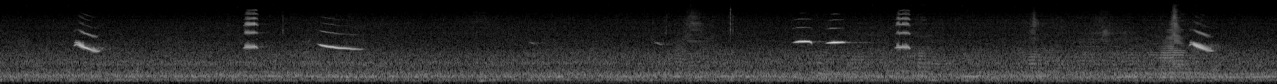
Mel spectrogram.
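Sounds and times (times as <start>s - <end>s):
Eurasian bullfinch Pyrrhula pyrrhula giving soft piping whistles: 0.8s - 1.0s, 2.4s - 2.6s, 8.0s - 9.2s, 11.9s - 12.2s.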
